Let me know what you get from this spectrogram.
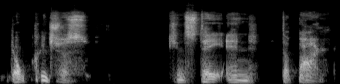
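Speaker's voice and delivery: goblin voice, gurgled through. Narrating to the players, voicing a tiny goblin who stops them: gurgling goblin voice. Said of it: "he gurgles back in Goblin".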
